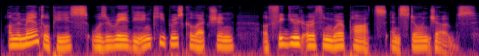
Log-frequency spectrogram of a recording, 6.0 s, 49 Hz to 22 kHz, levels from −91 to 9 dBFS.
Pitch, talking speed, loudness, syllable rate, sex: 145 Hz, 150 wpm, -17 LUFS, 5.4 syllables/s, female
